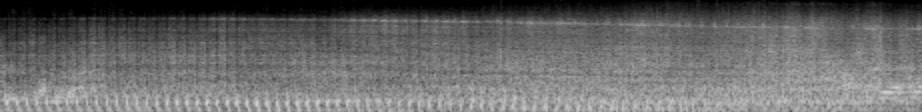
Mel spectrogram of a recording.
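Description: A Chinook twin-rotor helicopter flying at an air show gives a loud, steady rapid blade thump with turbine whine, continuous throughout and close by.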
